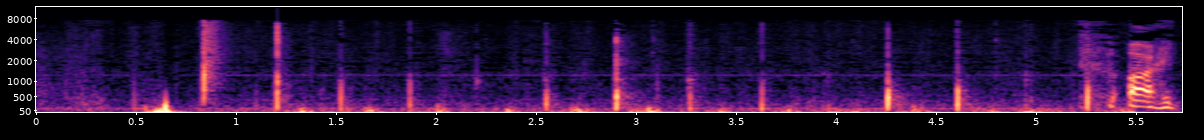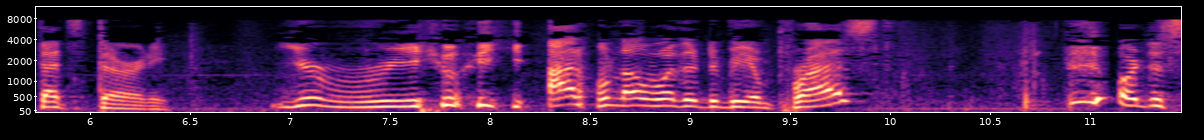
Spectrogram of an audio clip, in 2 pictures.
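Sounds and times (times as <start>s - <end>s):
man slapping himself on the skin: 0.8s - 5.4s
speech: 5.5s - 10.1s, 10.9s - 11.4s.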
